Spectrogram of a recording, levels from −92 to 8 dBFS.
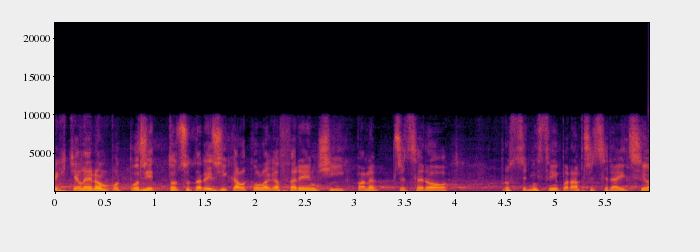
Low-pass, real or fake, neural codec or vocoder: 9.9 kHz; fake; codec, 24 kHz, 6 kbps, HILCodec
